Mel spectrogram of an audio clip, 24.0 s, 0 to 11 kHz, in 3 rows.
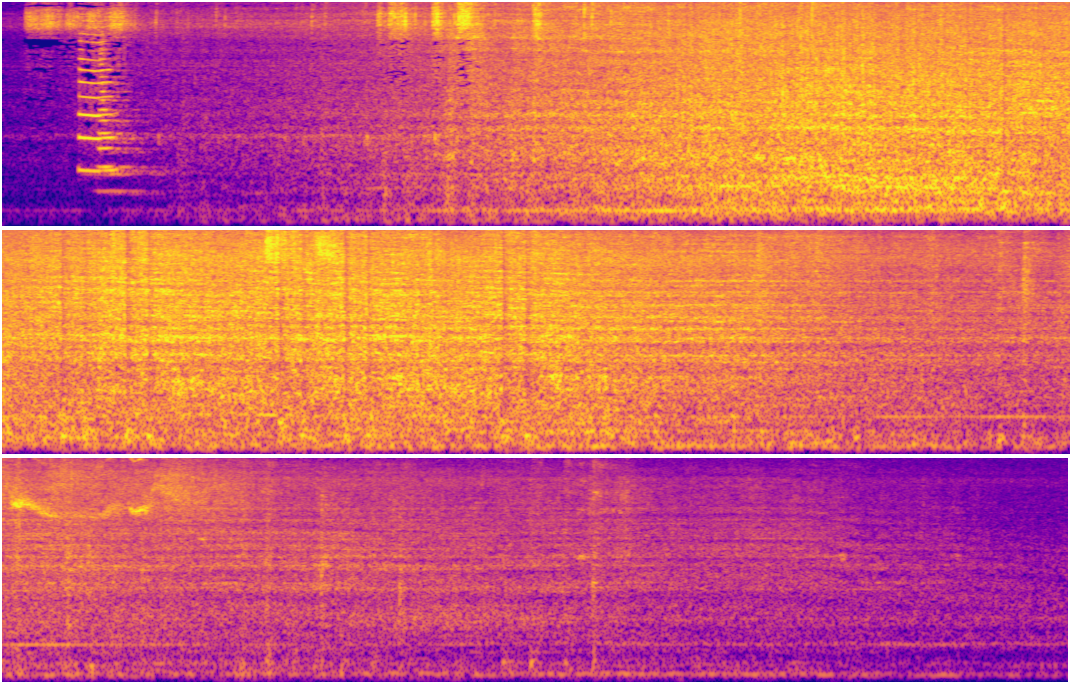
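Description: HŽ class 1141 electric locomotive and passenger coaches: a short horn blast about a second in, then the train approaching and passing, its wheels clicking over the rail joints and squealing on the curve. The rumble is loudest around six to eight seconds in and fades slowly as the train runs away.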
